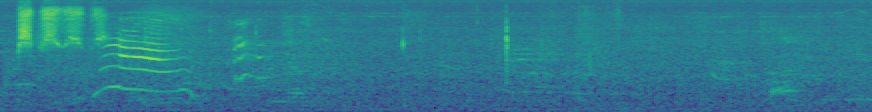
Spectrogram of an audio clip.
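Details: Hungry neighbourhood street cats, six of them, fed regularly outdoors and meowing loudly: a loud drawn-out harmonic meow bending down then level, preceded by a brief scratchy burst, then quieter background.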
